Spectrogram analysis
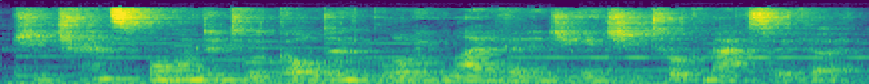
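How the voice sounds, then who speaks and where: Woman as an earnest companion, deep echo. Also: fairly even intonation, normal speed, natural voice. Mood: grave. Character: earnest, worried female companion of an old professor. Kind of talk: audio drama acting. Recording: very echoey, with music underneath. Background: music.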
